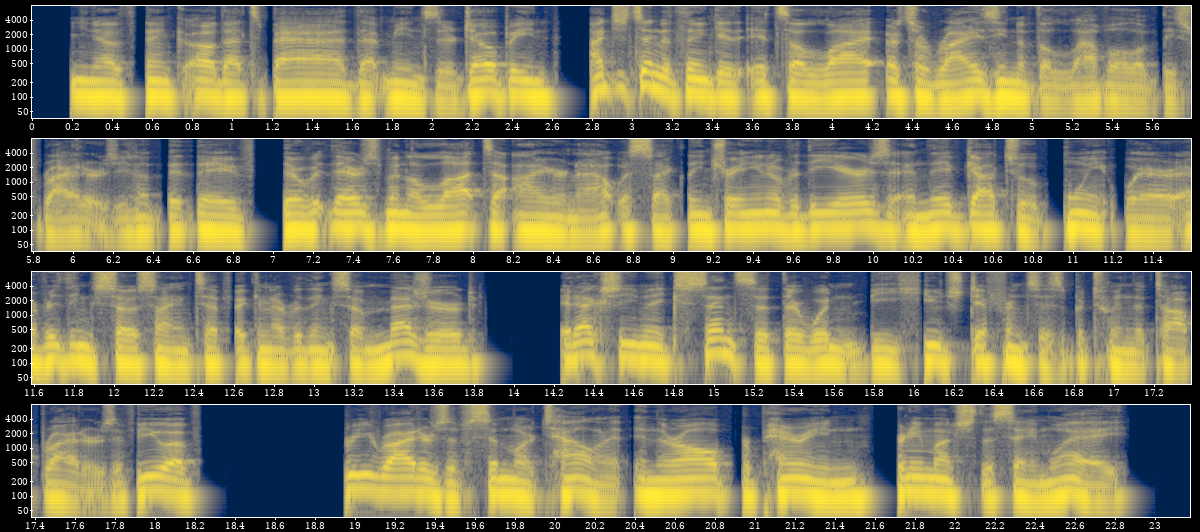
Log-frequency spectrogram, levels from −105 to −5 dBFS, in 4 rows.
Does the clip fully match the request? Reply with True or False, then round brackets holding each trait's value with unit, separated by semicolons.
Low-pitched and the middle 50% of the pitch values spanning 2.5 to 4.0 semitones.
True (100 Hz; 2.8 semitones)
